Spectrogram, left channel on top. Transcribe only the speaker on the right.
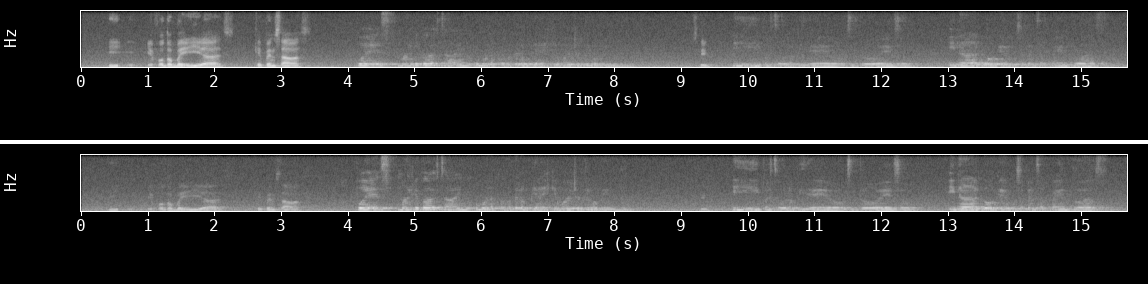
Pues más que todo estaba viendo como las fotos de los viajes que hemos hecho últimamente.
Y pues todos los videos y todo eso. Y nada, como que me puse a pensar pues en todas,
